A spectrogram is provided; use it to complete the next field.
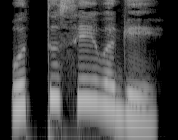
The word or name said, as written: ಒತ್ತುಸೇವಗೆ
